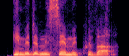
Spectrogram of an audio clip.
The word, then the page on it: Hemidemisemiquaver: Indian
